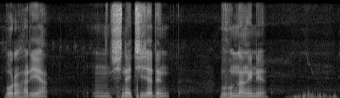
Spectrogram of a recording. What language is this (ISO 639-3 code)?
brx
